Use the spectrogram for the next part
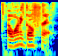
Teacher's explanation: the t in it becomes a glottal t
